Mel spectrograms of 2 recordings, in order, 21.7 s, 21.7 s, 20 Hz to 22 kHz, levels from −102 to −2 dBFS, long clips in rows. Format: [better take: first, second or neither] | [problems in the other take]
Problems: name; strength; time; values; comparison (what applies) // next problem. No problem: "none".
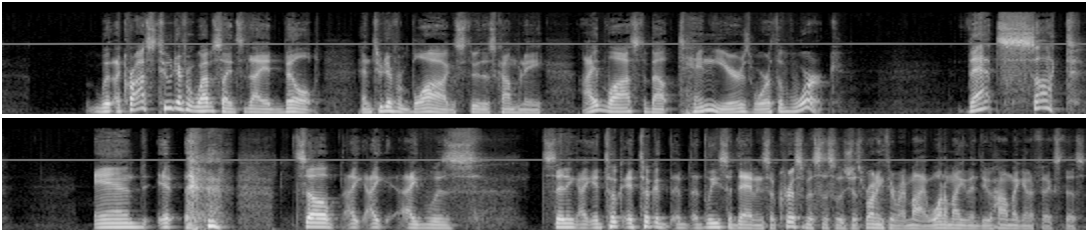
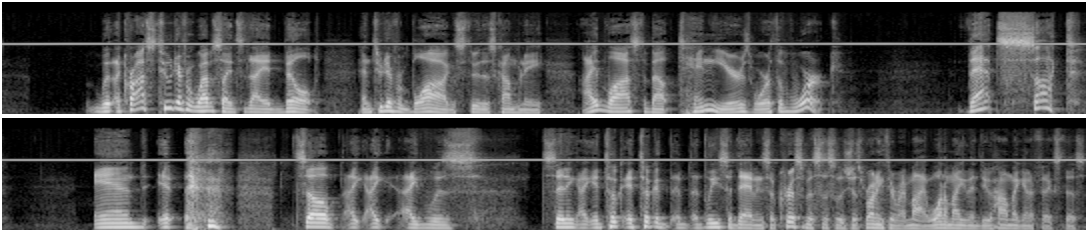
first | high-pitched whine; loud; throughout; 4.5 kHz, 6 dB below the speech; faint in the first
